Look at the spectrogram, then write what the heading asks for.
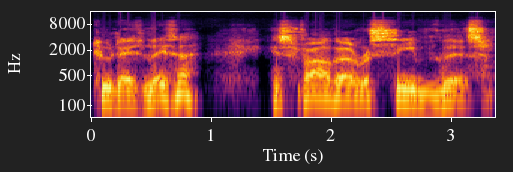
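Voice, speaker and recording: Husky, grave British spymaster. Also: male voice, fairly low pitch, expressive, heavily acted, poor audio. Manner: measured, emphatic, dramatic. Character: grave, urgent male British intelligence chief. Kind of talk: period audio drama acting.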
